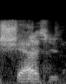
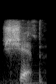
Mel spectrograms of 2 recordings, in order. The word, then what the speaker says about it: ship: ship ship good yeah here you would actually use the short e and you said Shep okay you had said Shep um but yes it would be a short I sound okay a short e is she and a short I is sh okay so this word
